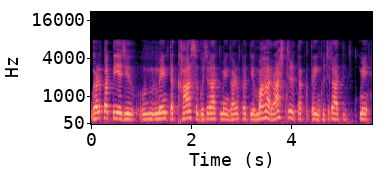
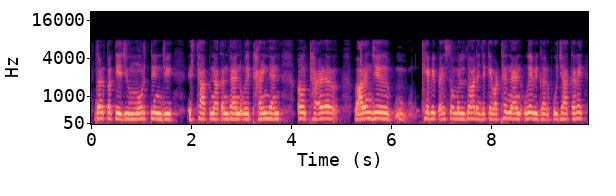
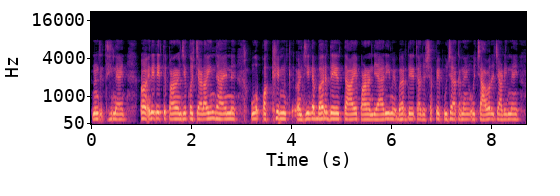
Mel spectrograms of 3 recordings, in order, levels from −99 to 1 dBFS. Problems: none marked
